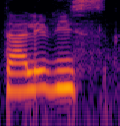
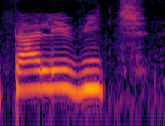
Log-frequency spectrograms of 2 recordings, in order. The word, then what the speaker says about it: Talevich: Du coup, si tu le prononces, ça te fait Talevis. Alors que papa il vient de dire que c'est Talevich.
